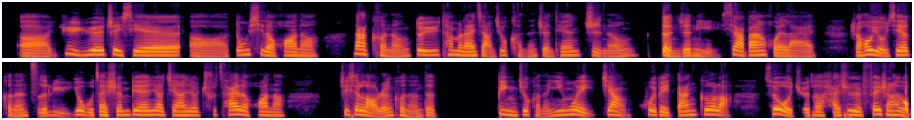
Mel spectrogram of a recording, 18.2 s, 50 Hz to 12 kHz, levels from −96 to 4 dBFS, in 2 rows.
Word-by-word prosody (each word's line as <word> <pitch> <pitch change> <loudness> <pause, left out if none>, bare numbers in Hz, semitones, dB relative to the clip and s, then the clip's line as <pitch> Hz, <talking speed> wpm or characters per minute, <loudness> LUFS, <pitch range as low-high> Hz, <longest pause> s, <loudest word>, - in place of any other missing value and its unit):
呃， 130 -3 -1
预 235 -5 0
约 210 +2 +4
这 210 0 +1
些， 180 -1 +2
呃， 130 -3 -6
东 205 +2 -1
西 215 -1 -4
的 180 - +3
话 175 +2 +1
呢， 150 -2 -5 0.3
那 240 -2 +6
可 175 - -4
能 130 +2 -6
对 200 +3 +2
于 200 +1 -3
他 215 - -4
们 195 -2 0
来 175 0 +4
讲， 180 - -2
就 195 - -4
可 - - -12
能 135 +2 -12
整 145 - -4
天 180 +5 -4
只 170 -5 -5
能 130 +7 -8 0.2
等 140 - +6
着 150 +3 +1
你 140 -7 -9
下 215 +8 +4
班 195 +1 +4
回 160 -6 0
来。 130 -1 -5 0.3
然 170 - +1
后 215 0 +6
有 150 -7 +2
些 195 +6 +4
可 - - -6
能 150 +4 -4
子 155 -2 -4
女 160 -6 -9
又 205 0 +4
不 160 - -5
在 185 +4 +1
身 195 +3 -1
边， 200 -1 +3
要 200 -2 +3
将 185 0 0
要 185 -1 -2
出 205 +4 -12
差 220 +2 +4
的 205 -4 +3
话 185 +2 0
呢， 165 -2 -5 0.5
这 - - -3
些 220 - +1
老 190 -11 +4
人 140 +6 -1
可 180 - -2
能 130 -2 -7
的 155 -1 -3 0.6
病 210 -5 0
就 200 +2 -1
可 - - -9
能 125 - -9
因 195 +7 -2
为 195 -6 +1
这 210 - +2
样 185 -6 +1
会 210 -4 -1
被 175 -3 +1
耽 185 +5 +1
搁 225 0 +4
了。 - - +2 0.3
所 240 - +4
以 - - +8
我 - - +5
觉 155 +3 -5
得 175 +2 -3
还 160 -1 -3
是 200 -1 +1
非 225 +6 +2
常 200 -2 +2
有 - - +8
180 Hz, 280 characters per minute, -23 LUFS, 155-200 Hz, 0.6 s, 以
